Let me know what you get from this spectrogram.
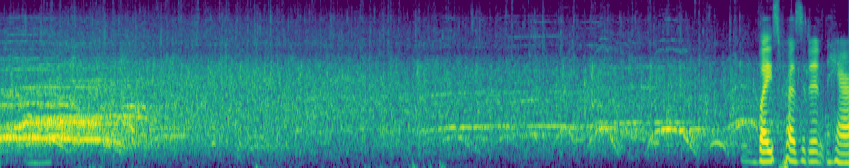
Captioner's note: applause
